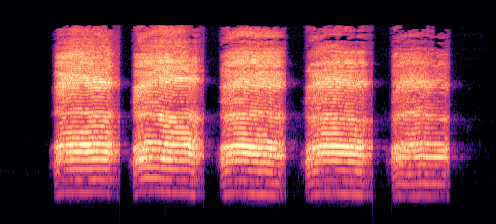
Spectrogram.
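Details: Torresian crow calling in a steady series of five loud, harsh, drawn-out caws, roughly one every second, in a quiet setting.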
